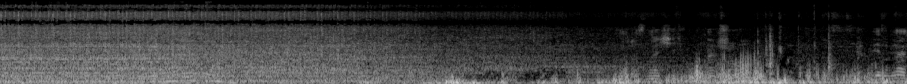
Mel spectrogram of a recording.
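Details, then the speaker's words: Nissan Rogue right after valve adjustment, engine warm; steady idle with some handling noise partway but no misfire stumble, sounding healthy, with 500+ km driven since without problems. "Ось такі оберти. Робота вона гарна. Я задоволений."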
